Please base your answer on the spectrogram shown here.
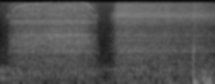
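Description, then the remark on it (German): A person draws a long, deep breath in through the nose, a sustained airy rush, briefly pausing before another steady inhale; no one speaks. “Du atmest ein”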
